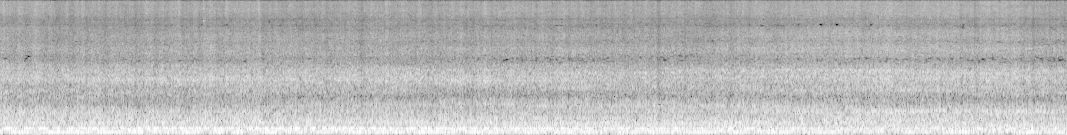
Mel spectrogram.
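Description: Combine harvester's diesel engine running steadily as it cuts rice, a low even drone.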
